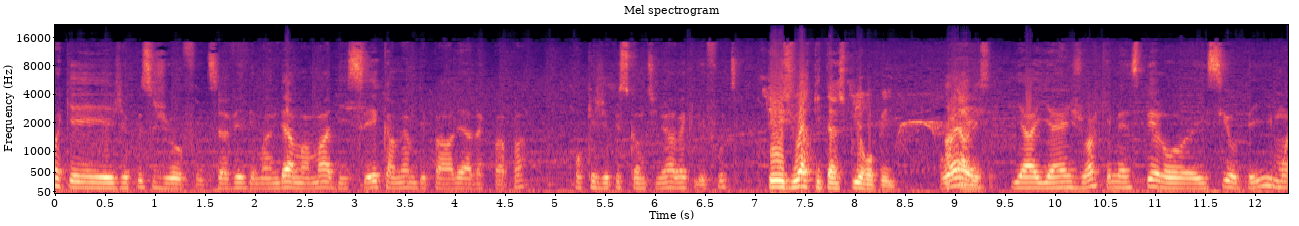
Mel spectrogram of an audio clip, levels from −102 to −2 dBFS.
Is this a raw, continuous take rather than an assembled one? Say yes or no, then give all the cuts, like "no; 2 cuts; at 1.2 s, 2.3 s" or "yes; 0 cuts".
no; 2 cuts; at 1.7 s, 7.0 s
